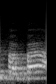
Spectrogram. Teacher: es el fonema P, que es un fonema descrito como fonema bilabial oclusivo sordo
